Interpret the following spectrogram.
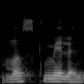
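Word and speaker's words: muskmelon: मस्कमेलन म्हणजे खरबूज okay इथं मूस्क नाही म्हणायचं ओके प्रोनाऊन्सिएशन कसं आहे मस्क एम यु एस के मस्क मेलन एम इ एल ओ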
